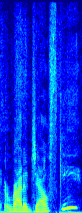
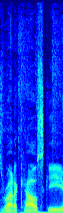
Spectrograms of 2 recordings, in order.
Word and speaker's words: Ratajkowski: So Pete Davidson is now dating Emily Ratajkowski. Am I saying that name correctly? – Yeah, I've heard her name pronounced like a couple different ways. Ratajkowski, Ratajkowski.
